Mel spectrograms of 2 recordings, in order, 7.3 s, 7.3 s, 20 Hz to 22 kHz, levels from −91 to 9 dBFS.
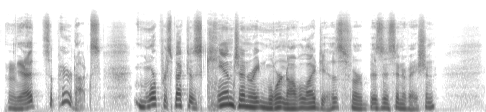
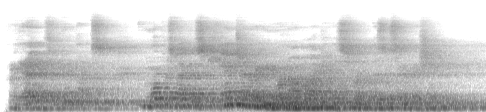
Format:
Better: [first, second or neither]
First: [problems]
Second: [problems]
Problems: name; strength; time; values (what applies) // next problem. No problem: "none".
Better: first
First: none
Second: off-mic speech; far // room echo; strong; dies away in 3 s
